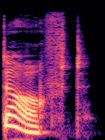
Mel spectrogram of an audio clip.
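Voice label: "daft", British English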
